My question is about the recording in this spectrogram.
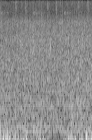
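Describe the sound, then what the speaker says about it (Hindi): Fast-flowing water of the Sim Nala stream at Saleh Abad, a steady broadband rush with bubbling and gurgling low down, continuous and fairly close. "ये देखिए पानी कितनी तेज़ी से आगे की जानिब रवां दावां है"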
